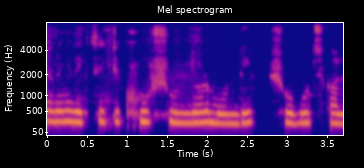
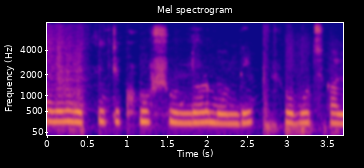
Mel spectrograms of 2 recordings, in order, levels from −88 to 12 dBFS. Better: first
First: none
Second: noise reduction (neural mask model RNNoise)

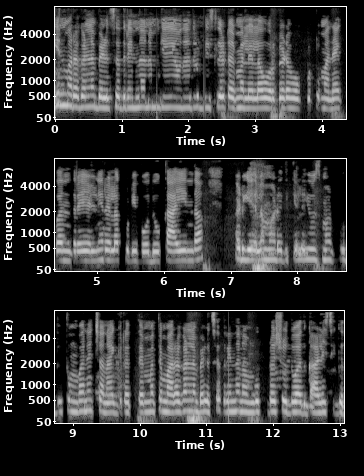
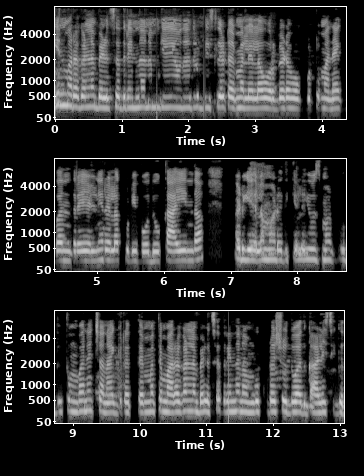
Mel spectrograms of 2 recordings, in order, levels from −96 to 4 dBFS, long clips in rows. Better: second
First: noise reduction (neural mask model RNNoise)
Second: none

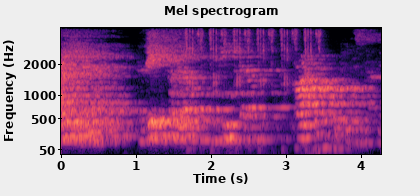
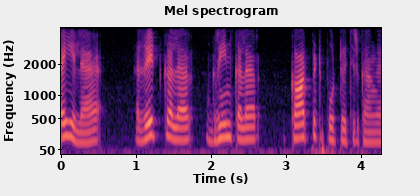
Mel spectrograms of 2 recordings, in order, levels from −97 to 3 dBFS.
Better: second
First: noise reduction (classical method WPE with log-MMSE)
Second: none

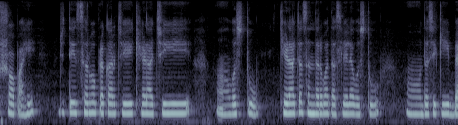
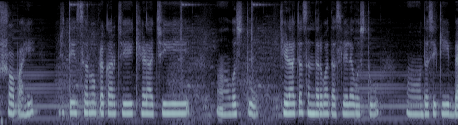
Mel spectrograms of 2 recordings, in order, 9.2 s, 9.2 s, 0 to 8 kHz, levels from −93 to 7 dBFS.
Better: first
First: none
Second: background sound (Microwave oven + Acoustic guitar); 17 dB below the speech

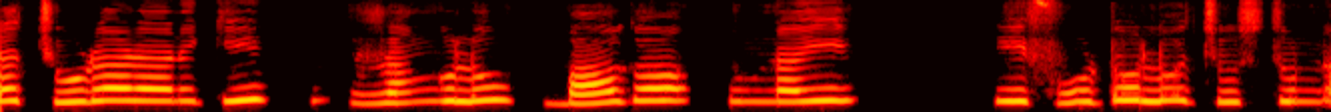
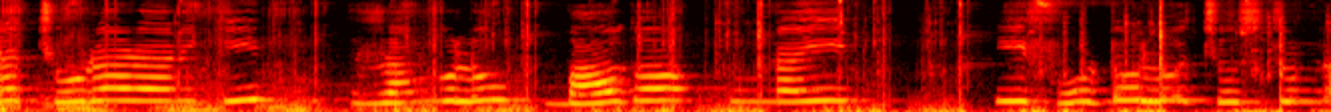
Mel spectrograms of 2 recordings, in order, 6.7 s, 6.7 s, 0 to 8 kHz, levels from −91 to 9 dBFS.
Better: first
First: none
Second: background sound (Mechanisms); 6 dB below the speech // room echo; dies away in 0.5 s

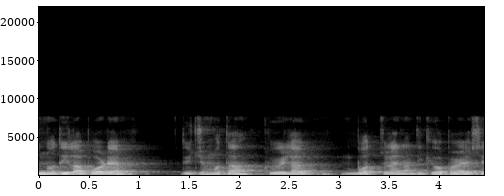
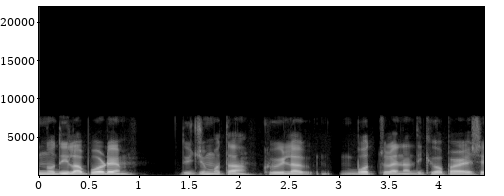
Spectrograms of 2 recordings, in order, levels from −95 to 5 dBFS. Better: second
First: room echo; dies away in 0.7 s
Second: none

